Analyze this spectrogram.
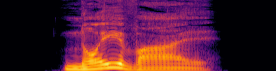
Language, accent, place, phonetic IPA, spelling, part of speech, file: German, Germany, Berlin, [ˈnɔɪ̯ˌvaːl], Neuwahl, noun, De-Neuwahl.ogg
- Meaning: new election, a revote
